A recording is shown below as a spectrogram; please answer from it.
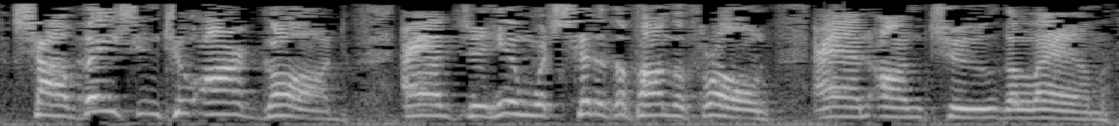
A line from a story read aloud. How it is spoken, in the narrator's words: they are shouting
